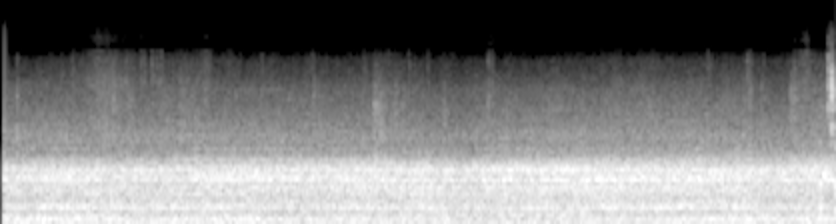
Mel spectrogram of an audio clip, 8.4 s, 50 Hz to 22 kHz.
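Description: Steady road and tyre rumble inside the cabin of a Tesla Model Y Performance, an electric car with no engine note, cruising at about 67 km/h.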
